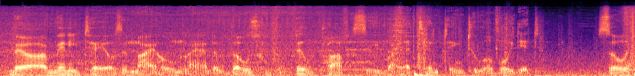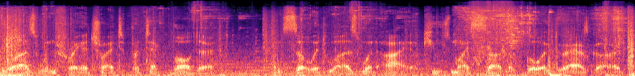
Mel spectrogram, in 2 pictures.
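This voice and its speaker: A man does a put-on character voice at a moderate pace over loud background noise. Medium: machinima. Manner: terse, grave.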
